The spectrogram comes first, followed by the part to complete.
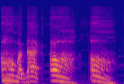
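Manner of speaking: drawn-out put-on groans. Showing how to moan on the phone: fake moaning like sex sounds. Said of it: "make sex sounds and make it sound like".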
